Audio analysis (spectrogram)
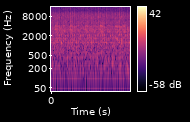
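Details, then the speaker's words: Car idling with injector number one disabled via OBD2 scanner test: idle turns lumpy, engine shakes, sound changes and revs drop, confirming that injector works. "हिलाना शुरू करें ऐसा हुआ था, है ना? यहाँ से आवाज भी बदल गई।"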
